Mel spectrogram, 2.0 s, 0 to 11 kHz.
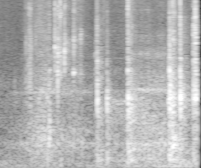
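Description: A string of irregular light metallic clicks from a screwdriver turning the small adjusting screw under the shell-plate carrier of a Lee Pro 1000 progressive reloading press, clockwise, to bring the out-of-time carrier back into time.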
